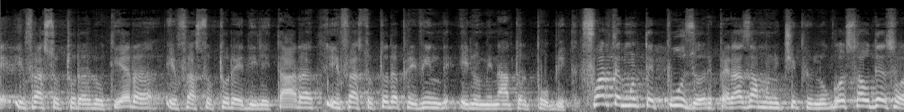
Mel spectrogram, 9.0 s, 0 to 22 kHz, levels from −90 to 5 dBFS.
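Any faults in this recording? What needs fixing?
Nothing to fix; no faults heard anywhere in the audio.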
